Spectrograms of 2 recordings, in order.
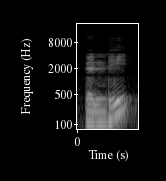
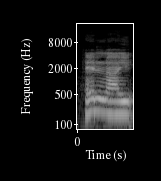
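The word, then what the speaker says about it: אלי: 엘리 엘리 라마 사박다니. 엘이 하나님 뜻하고 리가 이제 이 소유격 대명사인데 나의를 뜻합니다. 엘라이 엘라이 라마 사박다니라고 읽을 수도 있겠고 엘리 엘리 라마 사박다니라고도 읽을 수 있습니다.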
